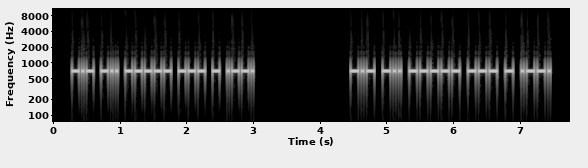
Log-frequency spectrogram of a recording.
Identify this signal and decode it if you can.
Morse code, heard as a keyed tone, about 29 wpm, 700 Hz. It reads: KD0OTP KD0OTP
